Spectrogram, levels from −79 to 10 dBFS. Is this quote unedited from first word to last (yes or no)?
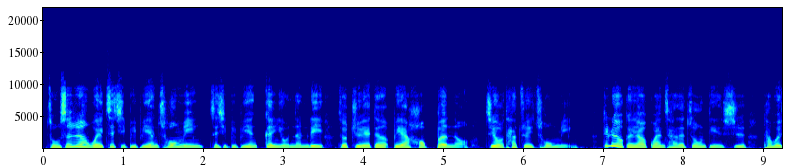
no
